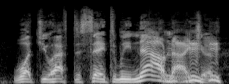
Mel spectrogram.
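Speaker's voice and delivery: put-on taunting Nigel in an Italian accent; mock challenge. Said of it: "and I say to him".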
